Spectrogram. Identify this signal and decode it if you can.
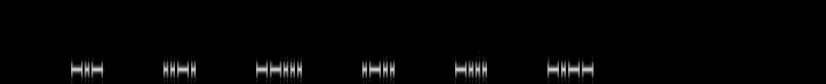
Morse code, heard as a keyed tone, about 34 wpm, spaced as for 12 wpm, 690 Hz. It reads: KF7LBY
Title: USA Call Signs - 6 Characters - 6x Character Spacing - 35wpm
